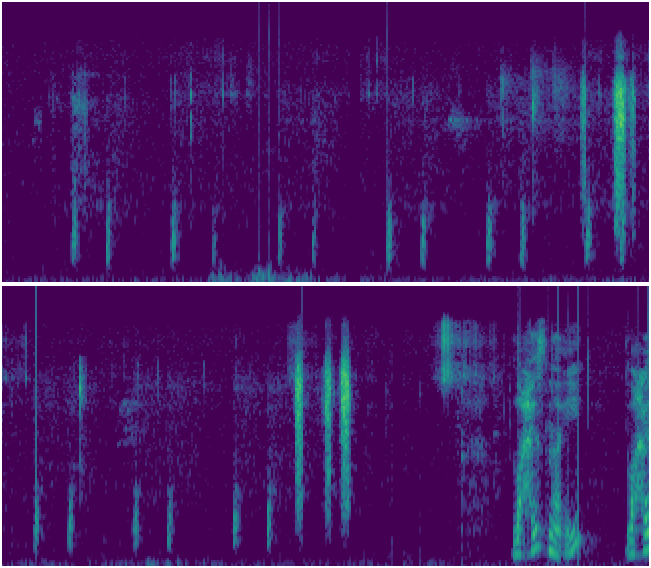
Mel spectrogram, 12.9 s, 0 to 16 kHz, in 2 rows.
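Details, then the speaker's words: Normal heart sounds S1 and S2 in a patient with a heart rate around 60/min: steady paired sounds, a short systolic gap between S1 and S2 and a long diastolic pause before the next S1. "هنبدا بالنورمال هارت ساوند اللي هم ايه؟ اللي هم S1 و S2، تمام. ملاحظين ان ما بين S1 و S2 اللي هو السيستول مسافه قصيره، ما بين S2 و S1 اللي بعده في الدايستري مسافه طويله، فده ممكن يساعدني ان انا اميز السيستول من الدايستول."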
